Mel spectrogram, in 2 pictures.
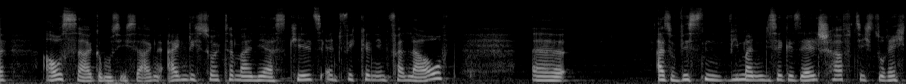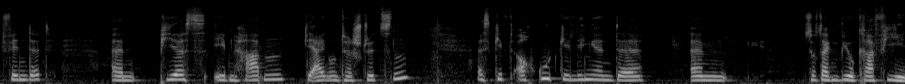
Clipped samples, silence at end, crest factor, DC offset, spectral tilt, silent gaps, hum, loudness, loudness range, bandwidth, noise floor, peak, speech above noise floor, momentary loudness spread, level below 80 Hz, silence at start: under 0.1%; 0 s; 18 dB; under 0.1%; -5 dB/octave; none; none; -31 LUFS; 2 LU; 16.5 kHz; -61 dBFS; -14 dBFS; 31 dB; 11 LU; -60 dBFS; 0 s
